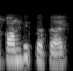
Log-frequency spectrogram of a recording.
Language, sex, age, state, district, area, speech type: Telugu, male, 18-30, Telangana, Khammam, urban, conversation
